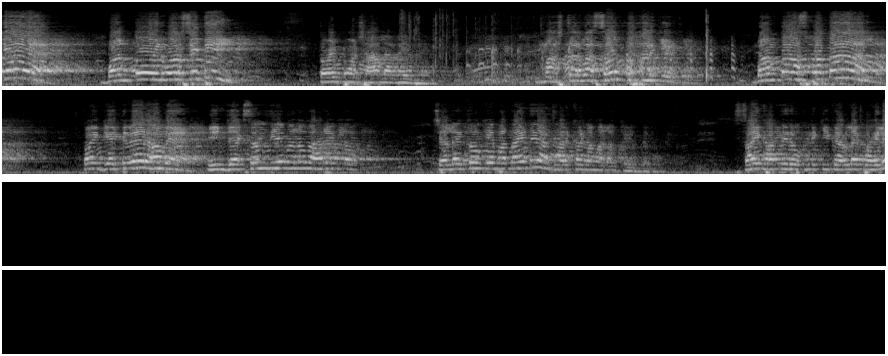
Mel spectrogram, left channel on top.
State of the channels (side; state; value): right; silent; digital silence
